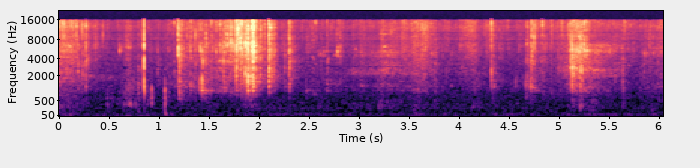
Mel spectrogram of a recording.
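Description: Faint crinkling of plastic wrap being peeled back from a hand-held, seaweed-wrapped sushi roll, in a few short bursts, with soft biting and chewing.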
